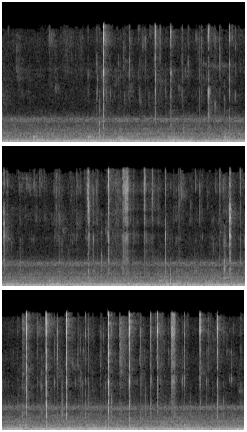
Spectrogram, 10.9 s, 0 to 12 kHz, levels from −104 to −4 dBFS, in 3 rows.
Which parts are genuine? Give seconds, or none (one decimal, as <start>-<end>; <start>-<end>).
0.0-5.5; 6.0-10.9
